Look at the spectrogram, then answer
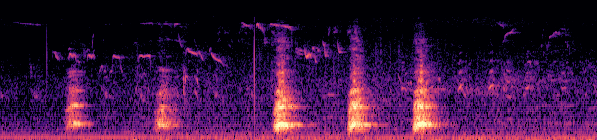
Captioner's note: dog barks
